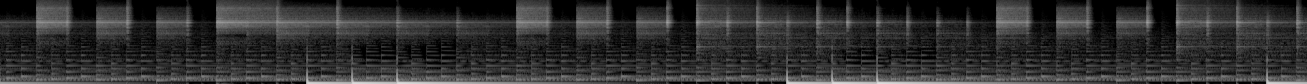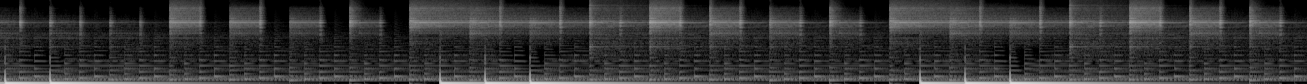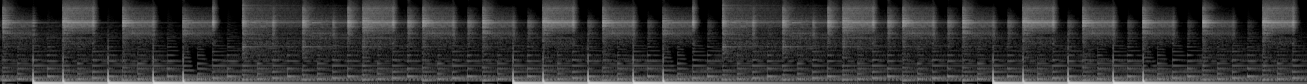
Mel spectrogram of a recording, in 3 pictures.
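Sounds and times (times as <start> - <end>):
drums playing: 3.1 - 4.5, 7.9 - 9.4, 12.7 - 14.2, 17.5 - 19.7, 22.3 - 24.6, 26.5 - 29.8, 31.3 - 34.6, 36.1 - 38.4.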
